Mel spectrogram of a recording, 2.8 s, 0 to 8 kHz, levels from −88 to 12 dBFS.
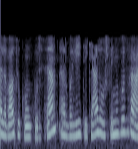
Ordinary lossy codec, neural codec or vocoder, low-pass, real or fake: AAC, 16 kbps; none; 7.2 kHz; real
